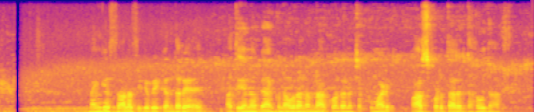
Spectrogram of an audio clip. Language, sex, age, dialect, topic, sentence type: Kannada, male, 25-30, Central, banking, question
